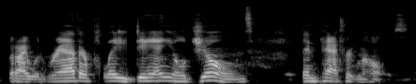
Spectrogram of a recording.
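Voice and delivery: usual speaking voice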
